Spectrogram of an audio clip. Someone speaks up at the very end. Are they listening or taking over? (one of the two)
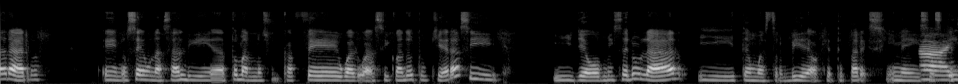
taking over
